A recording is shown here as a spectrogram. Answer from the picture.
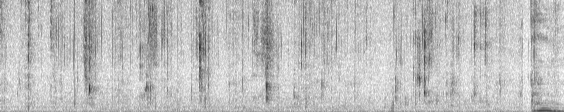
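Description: Close-miked chewing of crispy chili-coated fried chicken: wet mouth clicks and small crunches over a steady low hum. A brief voiced sound near the end is the loudest moment.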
